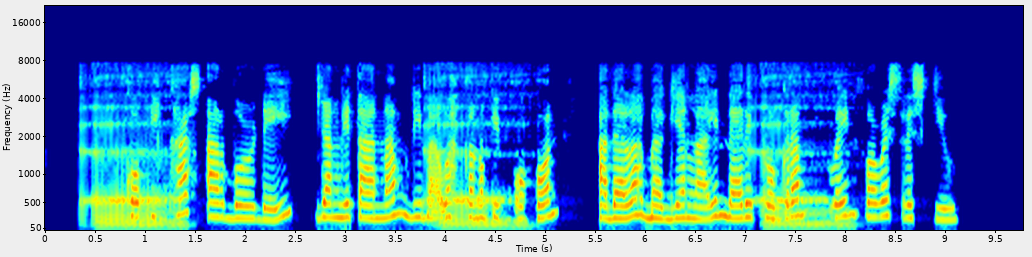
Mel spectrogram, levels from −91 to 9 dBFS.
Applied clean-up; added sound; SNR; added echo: classical method spectral subtraction.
